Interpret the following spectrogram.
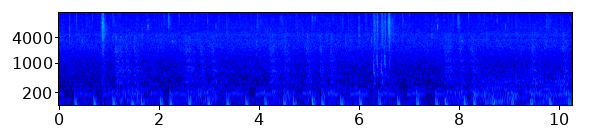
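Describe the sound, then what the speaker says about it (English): Loud, steady video game rain roars alongside a rapid low rhythmic thumping, continuous and close throughout, from the game David Get Keen. "tone down the rain intensity."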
